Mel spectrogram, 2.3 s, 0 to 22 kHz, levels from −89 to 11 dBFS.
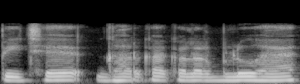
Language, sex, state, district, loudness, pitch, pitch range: Hindi, male, Jharkhand, Garhwa, -14 LUFS, 130 Hz, 130-135 Hz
